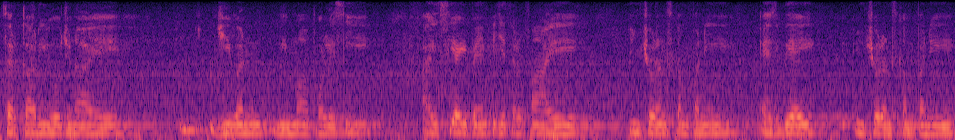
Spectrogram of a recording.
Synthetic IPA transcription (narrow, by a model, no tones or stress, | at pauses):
sɐɾkaːɾijoːd͡ʑnaːɦe | d͡ʑiːʋənbiːmapɔːlɪsi | aːisiːaːibɛ̃ːŋkd͡ʑeːt̪ɐɾəfaːɦe | ɪnʃoːɾənskɐ̃mpəni | eːsbiːaːi | ɪnʃoːɾənskɐ̃mpəni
